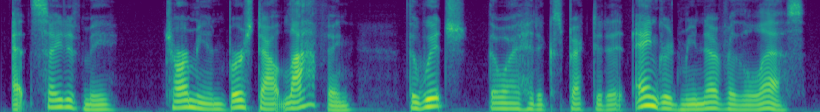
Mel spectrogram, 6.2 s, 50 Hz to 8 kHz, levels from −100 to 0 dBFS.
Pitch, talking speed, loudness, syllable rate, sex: 145 Hz, 175 wpm, -20 LUFS, 5.4 syllables/s, female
